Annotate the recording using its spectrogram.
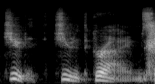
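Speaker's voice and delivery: self-important spy-style introduction, lightly put on; mock James Bond. Fan mocking Judith putting on her hat, mock Bond introduction. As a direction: announce the name like a suave secret agent, mockingly. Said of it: "like, like James Bond".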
